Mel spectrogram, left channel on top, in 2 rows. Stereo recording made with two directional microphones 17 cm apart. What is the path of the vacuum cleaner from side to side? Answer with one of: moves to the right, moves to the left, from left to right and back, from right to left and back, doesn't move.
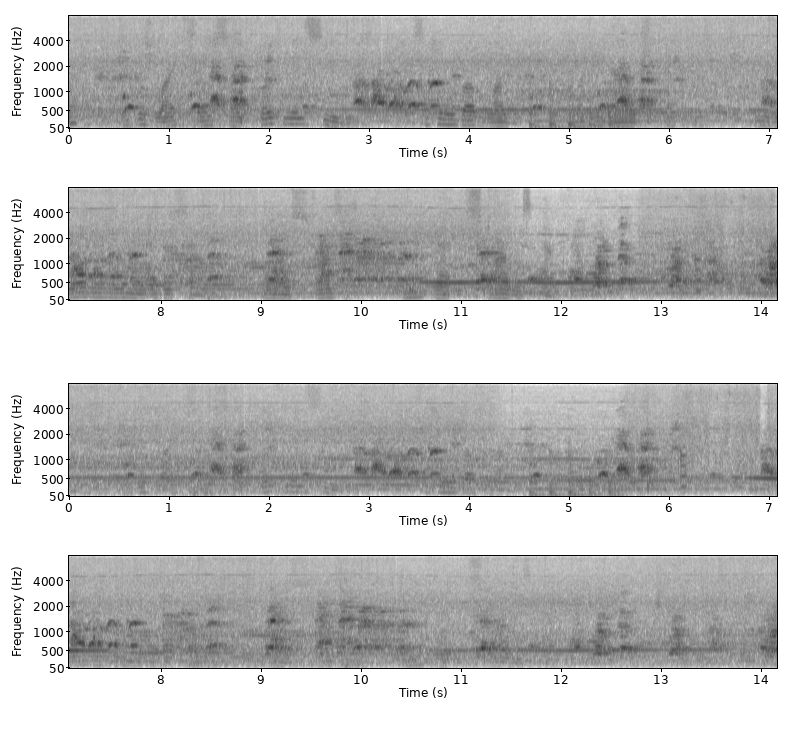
moves to the left.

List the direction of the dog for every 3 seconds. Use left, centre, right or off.
left, centre, right, centre, left.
